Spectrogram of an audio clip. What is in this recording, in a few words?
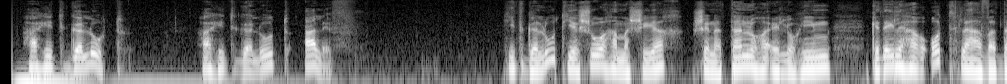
hebrew; Audio Bible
